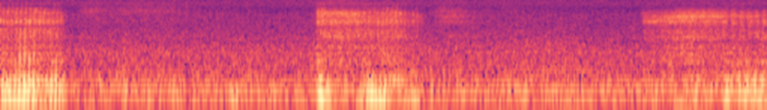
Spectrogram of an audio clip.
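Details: Tater, a beagle, snoring loudly while asleep: rough rasping breaths roughly every two seconds, each with a hissy, airy edge and low buzzing undertone, against a quiet indoor background.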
